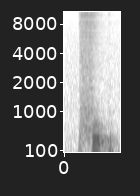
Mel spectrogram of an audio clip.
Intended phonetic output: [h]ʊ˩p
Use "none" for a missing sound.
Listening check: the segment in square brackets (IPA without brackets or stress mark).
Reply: f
